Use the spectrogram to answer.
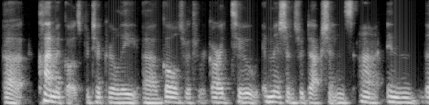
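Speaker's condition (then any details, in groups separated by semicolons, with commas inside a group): No condition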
